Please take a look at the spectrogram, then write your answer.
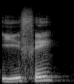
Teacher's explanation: Observe que ambas são paroxítonas terminadas com som de em e ambas começam com som de i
